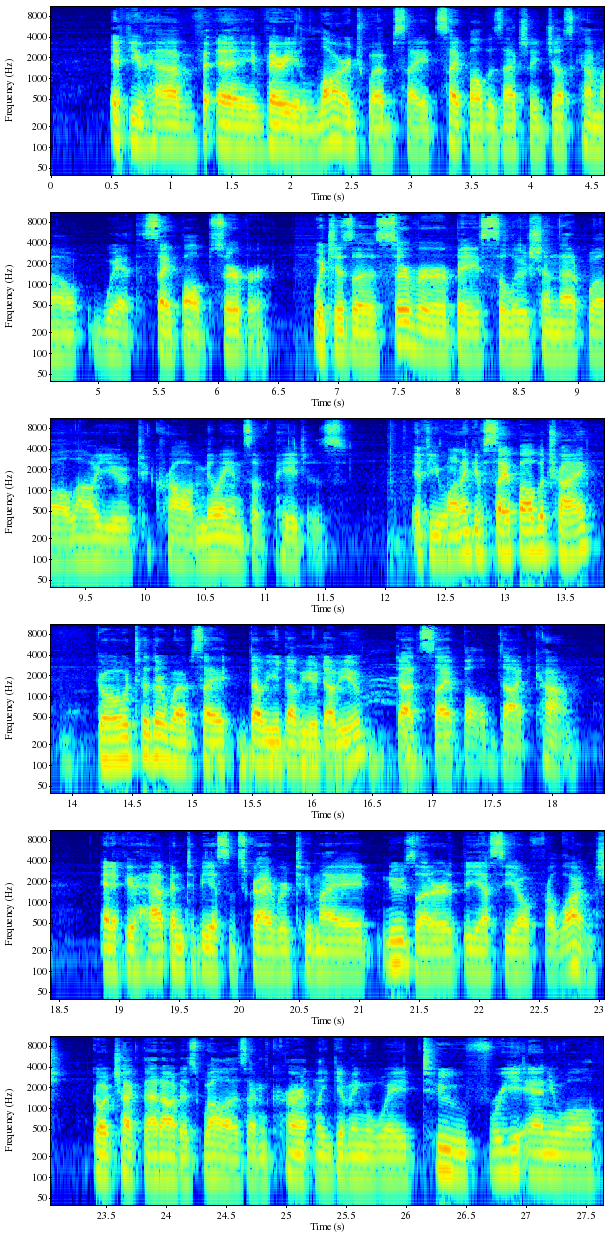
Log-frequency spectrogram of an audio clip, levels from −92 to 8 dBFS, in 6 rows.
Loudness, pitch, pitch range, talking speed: -27 LUFS, 105 Hz, 95-115 Hz, 160 wpm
